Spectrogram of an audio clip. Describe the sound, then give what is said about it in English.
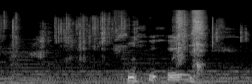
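Dice are rolled across a tabletop for a perception check in a tabletop role-playing game, a quick burst of sharp clicks and rattles, with a brief murmur of voice mixed in partway through. “Forgot to get my dice out.”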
